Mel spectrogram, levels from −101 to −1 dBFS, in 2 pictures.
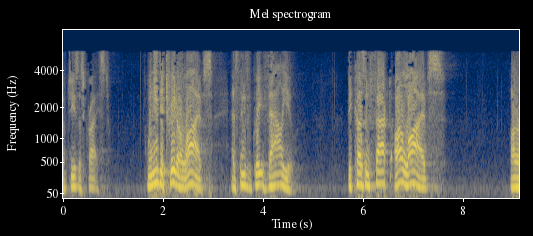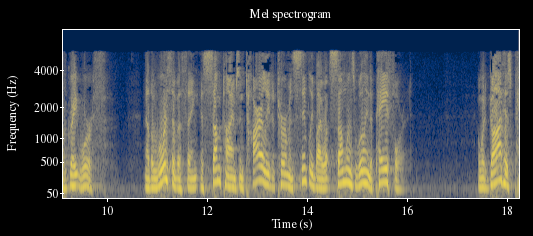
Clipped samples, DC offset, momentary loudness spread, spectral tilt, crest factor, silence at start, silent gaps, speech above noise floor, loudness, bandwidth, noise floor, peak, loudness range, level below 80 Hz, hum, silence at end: under 0.1%; under 0.1%; 13 LU; -11.5 dB/octave; 14 dB; 0 s; none; 41 dB; -16 LUFS; 5.8 kHz; -56 dBFS; -2 dBFS; 3 LU; -44 dBFS; none; 0 s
